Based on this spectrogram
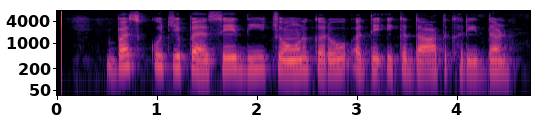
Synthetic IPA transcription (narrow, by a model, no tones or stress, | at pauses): bəskʊd͡ʒpɛːseːd̪iːt͡ʃɔːɳkəɾoːʔət̪eːʔɪkd̪aːt̪kʰəɾiːd̪əɳ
